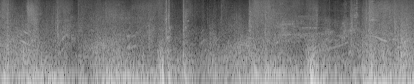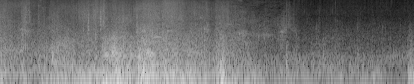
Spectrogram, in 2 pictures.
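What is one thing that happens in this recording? Spell blasts and weapon hits crackle and boom in a game fight.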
